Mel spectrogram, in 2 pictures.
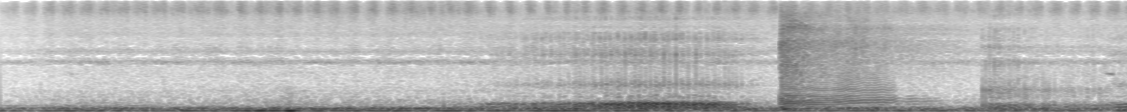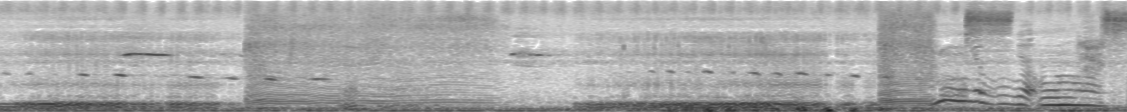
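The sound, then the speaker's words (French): Performers fake loud snoring during an improv performance, in slow, rhythmic rumbling breaths, repeated several times, with brief vocal sounds and short exclamations breaking in between the snores. “Mais non, on dort pas, on fait semblant de ronfler.”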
